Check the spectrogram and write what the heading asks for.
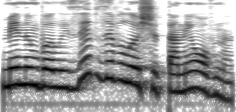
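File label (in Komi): меным вӧлі зэв-зэв лӧсьыд тані овны, Komi, female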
